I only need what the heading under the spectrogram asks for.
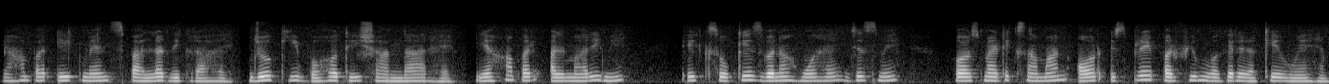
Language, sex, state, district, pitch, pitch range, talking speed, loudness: Hindi, female, Bihar, Gopalganj, 175 Hz, 160-180 Hz, 150 wpm, -20 LUFS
